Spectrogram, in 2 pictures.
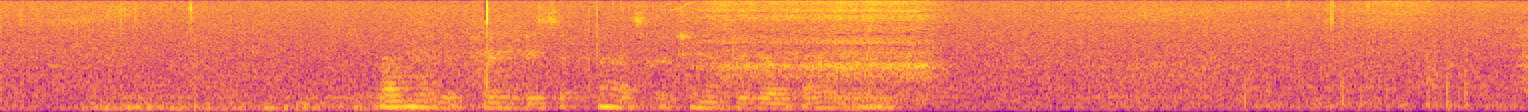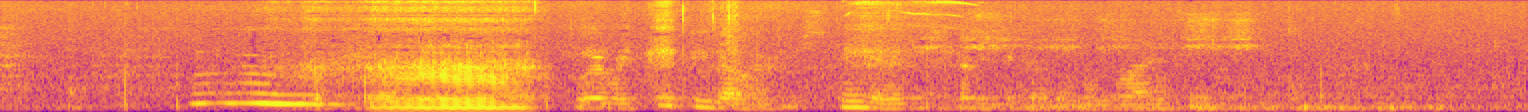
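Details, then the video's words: Pet dog Shooter, asleep indoors after Thanksgiving, snores in low, rumbling, throaty breaths roughly once a second. Louder snorts and human voices talking break in near the middle and toward the end. "Shooter snoring"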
